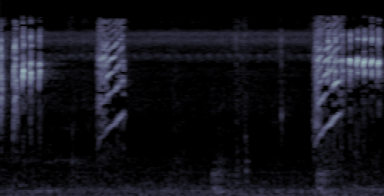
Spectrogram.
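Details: Brown-throated sunbird female calling the male, quieter and more distant: high rapid ticks, a buzzy rising sweep, then another ticking trill over a low background hum.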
